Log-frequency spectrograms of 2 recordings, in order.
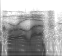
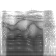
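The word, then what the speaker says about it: Korolev: Russian letter E is denoted by the English E, hence the transliteration corolaf, though it is pronounced corolio.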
